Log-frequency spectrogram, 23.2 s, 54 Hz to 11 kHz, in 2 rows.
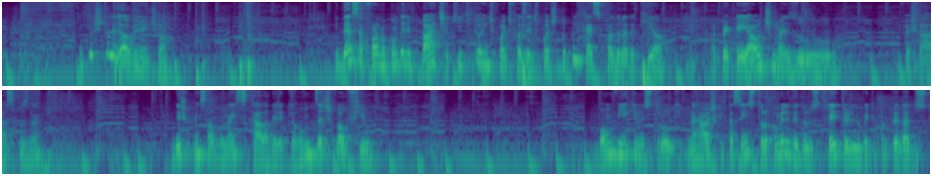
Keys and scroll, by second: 1.4 0, 2.4 typing, 6.5 ctrl+d, 8.0 alt+], 12.1 s.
